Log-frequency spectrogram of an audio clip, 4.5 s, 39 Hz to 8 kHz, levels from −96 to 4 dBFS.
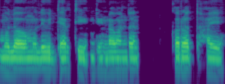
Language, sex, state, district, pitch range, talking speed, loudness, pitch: Marathi, male, Maharashtra, Sindhudurg, 100-105 Hz, 65 wpm, -28 LUFS, 100 Hz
